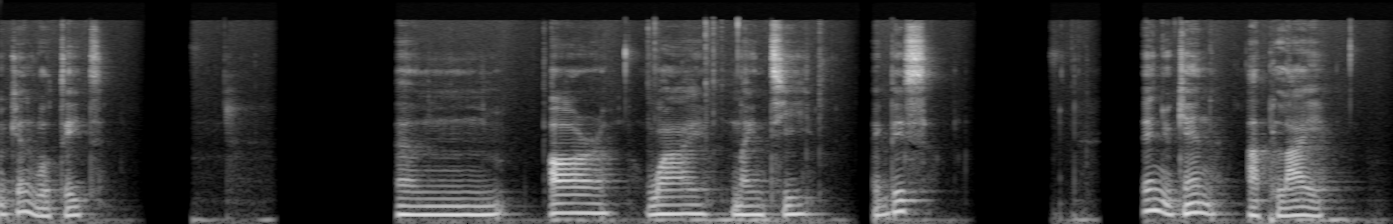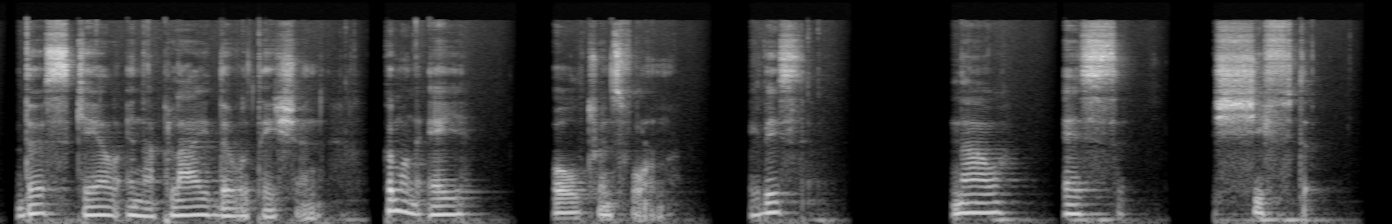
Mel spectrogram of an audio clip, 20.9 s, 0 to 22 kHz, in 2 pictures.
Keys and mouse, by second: 4.1 r, 8.2 a, 13.2 a, 16.6 KP_7, 18.5 s.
